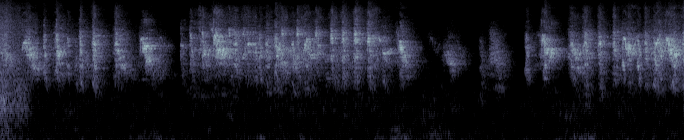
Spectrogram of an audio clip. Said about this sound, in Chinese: 我现在是站在静桥的这个廊子上面，你们听到的都是麻雀的声音。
